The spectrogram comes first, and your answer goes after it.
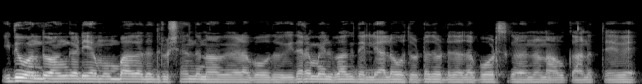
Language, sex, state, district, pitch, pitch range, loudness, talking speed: Kannada, male, Karnataka, Koppal, 115 Hz, 110-125 Hz, -18 LUFS, 160 wpm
